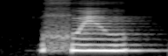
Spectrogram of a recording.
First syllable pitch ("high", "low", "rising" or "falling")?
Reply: high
